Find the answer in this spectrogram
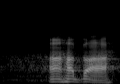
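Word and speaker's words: אהבה: Ahava.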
